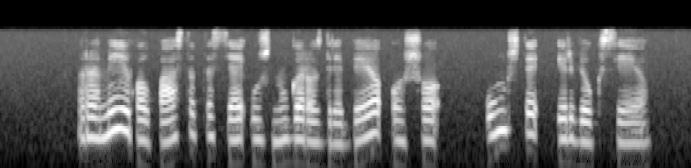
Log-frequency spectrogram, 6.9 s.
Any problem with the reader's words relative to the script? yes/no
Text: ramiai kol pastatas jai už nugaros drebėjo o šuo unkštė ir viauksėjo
no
